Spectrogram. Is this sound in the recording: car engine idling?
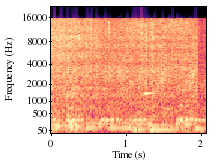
no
